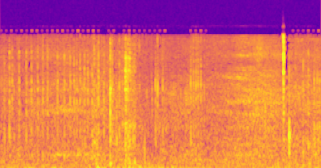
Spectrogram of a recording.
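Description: Faint gritty crackling and small ticks of broken clay tile chips and loose soil being laid and pressed over a clay drain pipe, with one short sharp click about three and a half seconds in.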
